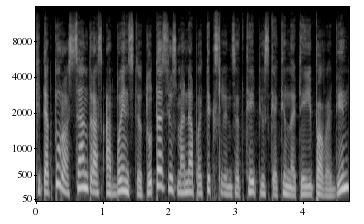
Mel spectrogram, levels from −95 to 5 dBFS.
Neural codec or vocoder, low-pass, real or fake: codec, 44.1 kHz, 3.4 kbps, Pupu-Codec; 14.4 kHz; fake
